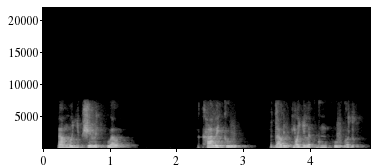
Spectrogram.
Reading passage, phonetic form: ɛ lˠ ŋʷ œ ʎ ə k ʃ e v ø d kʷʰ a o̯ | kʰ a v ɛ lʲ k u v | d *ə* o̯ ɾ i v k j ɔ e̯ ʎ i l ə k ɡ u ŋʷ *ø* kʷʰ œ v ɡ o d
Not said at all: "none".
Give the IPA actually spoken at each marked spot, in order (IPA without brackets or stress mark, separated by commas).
a, e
